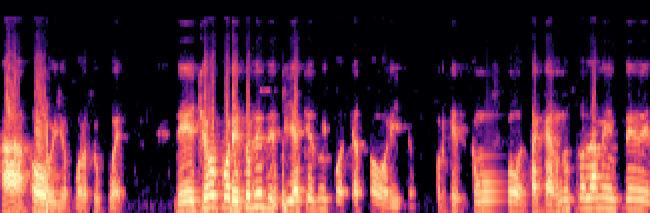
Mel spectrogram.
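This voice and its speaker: Recorded dry and close with no echo, a man with a Bogotá accent speaks in a high pitch at a fairly quick pace. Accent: Bogotá Colombian (rolo). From Colombia, Bogotá. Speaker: historian and university lecturer. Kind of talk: casual podcast interview. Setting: remote call from Colombia.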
